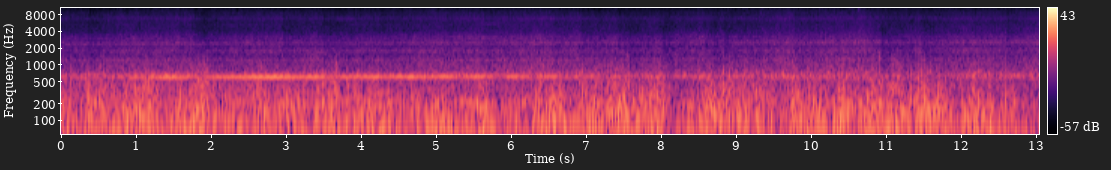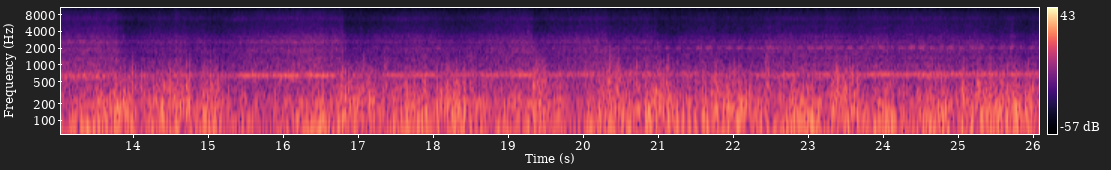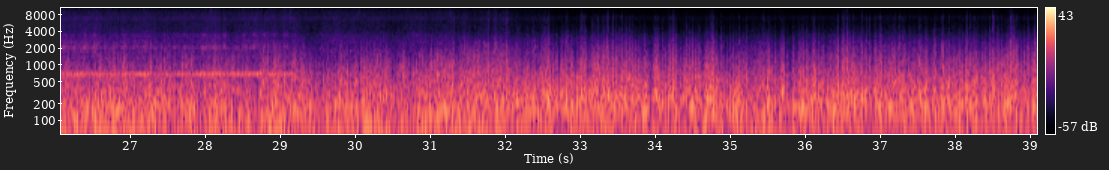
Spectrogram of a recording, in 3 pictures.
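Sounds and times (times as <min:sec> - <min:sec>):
rushing air: 0:00.0 - 0:39.0
steady high whine: 0:00.0 - 0:39.0
train wheels rumbling on rails: 0:00.0 - 0:39.0.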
